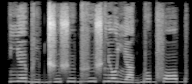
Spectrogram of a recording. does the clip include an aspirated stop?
no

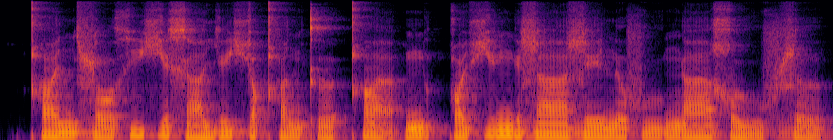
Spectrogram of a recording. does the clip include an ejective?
yes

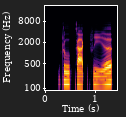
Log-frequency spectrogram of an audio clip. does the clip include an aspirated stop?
no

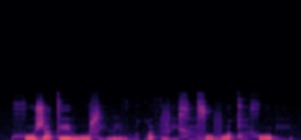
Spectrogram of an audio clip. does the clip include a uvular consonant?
yes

